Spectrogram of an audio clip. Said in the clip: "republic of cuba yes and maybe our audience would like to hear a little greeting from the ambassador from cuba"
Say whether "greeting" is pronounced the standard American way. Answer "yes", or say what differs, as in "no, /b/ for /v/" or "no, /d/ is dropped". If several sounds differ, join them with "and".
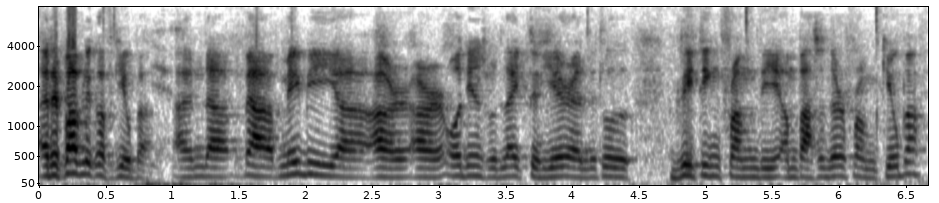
yes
